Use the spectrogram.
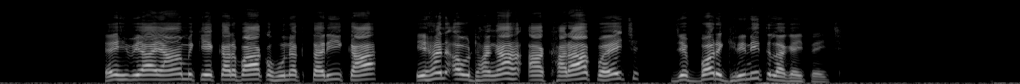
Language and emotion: Maithili, disgusted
